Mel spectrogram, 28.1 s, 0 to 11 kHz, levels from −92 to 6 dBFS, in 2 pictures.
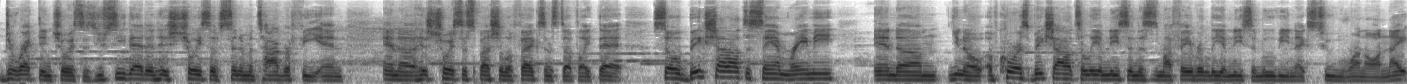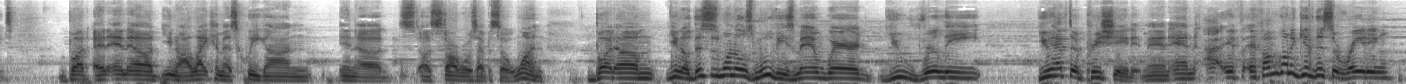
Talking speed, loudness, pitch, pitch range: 215 wpm, -13 LUFS, 135 Hz, 120-165 Hz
